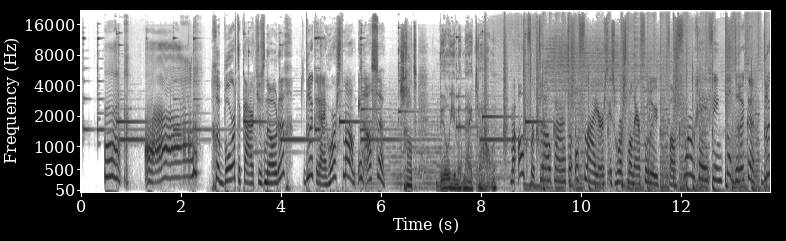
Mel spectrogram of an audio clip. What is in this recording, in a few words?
Commercial Radio NL; Assen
